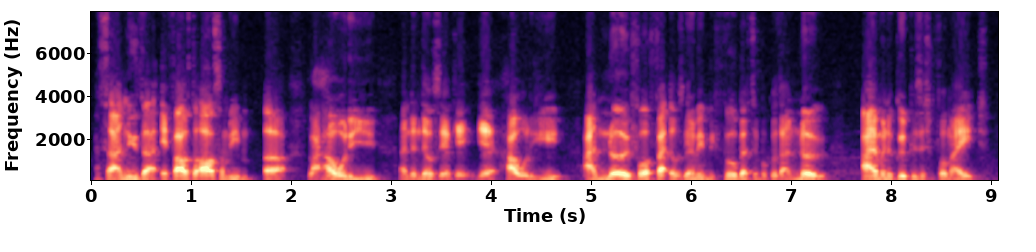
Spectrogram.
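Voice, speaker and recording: A young man with a British accent talks quickly and earnestly, hammering home his points by repeating them. His voice sits a little low, and he slips into short imagined conversations to make his case. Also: a bit bright. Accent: British English. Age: young adult. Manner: earnest, emphatic, repeats key phrases; acts out imagined dialogue in a lower voice. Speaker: self-improvement vlogger. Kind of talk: unscripted motivational monologue.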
